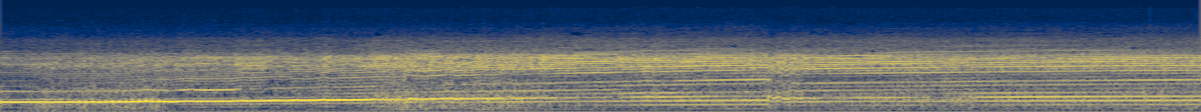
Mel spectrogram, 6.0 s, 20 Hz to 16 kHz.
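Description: Toyota turbocharged V8 of a 2002 CART Champ Car accelerating hard out of a corner, its pitch climbing steadily. Upshifts come about two and four seconds in, each briefly dropping the pitch before it climbs again.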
